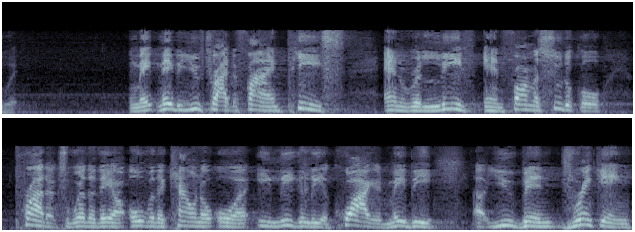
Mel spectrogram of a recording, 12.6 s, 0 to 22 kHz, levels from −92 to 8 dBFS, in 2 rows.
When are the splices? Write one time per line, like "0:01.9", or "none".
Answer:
0:01.3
